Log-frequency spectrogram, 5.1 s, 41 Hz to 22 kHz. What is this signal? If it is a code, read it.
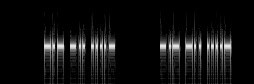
Morse code, heard as a keyed tone, about 27 wpm, 700 Hz. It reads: KD4 KD4
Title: USA Call Sign Prefixes - Repeated 2x - 28wpm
